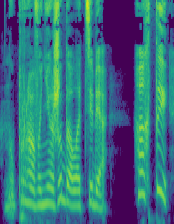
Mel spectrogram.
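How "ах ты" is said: high, sharp cry of outrage; indignant outburst. A narrator's reading. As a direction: burst out in a flash of temper. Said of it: "в сердцах толкая его в грудь".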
